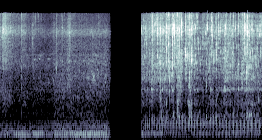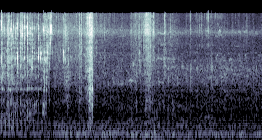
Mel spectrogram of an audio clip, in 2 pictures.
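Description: Liquid poured from a plastic jerrycan into a plastic measuring jug, splashing and gurgling as the jug fills, with some scraping and clatter of the plastic containers. The sound drops out briefly about two seconds in.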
